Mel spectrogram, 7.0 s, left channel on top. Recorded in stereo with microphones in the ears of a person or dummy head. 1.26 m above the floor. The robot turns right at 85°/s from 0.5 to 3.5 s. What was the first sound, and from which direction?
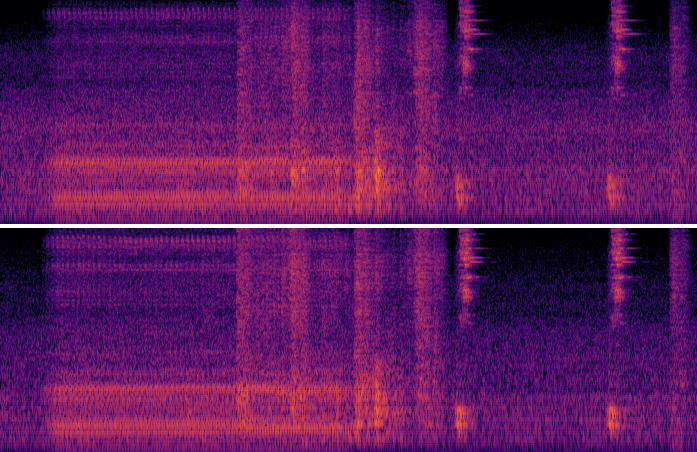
Footsteps, 45° right (ahead or behind).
